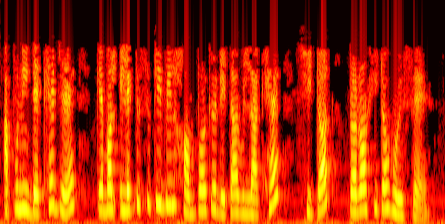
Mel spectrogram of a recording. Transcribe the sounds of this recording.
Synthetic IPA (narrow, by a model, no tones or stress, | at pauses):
apunidɛkʰɛzɛkɛbɔlilɛk̚tɹisitibilxɔmpɔɹkjɔdetabilakʰɛ | sitɔt̚pɹɔdɔɹxitɔɦojsɛ̰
